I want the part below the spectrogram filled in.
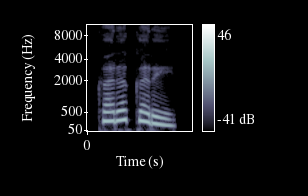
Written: ಕರಿಕಾರೆ

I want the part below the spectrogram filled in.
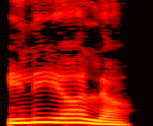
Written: ಇಲಿಯಾಲ

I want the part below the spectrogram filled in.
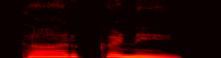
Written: ದೊರೆಗಾಣ್

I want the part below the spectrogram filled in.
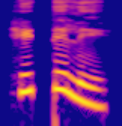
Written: ಹೊಟೇಲು

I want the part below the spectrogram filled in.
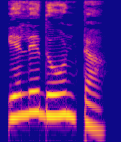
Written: ಎಲೆದೋಂಟ

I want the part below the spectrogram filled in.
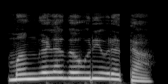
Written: ಮಂಗಳಗೌರಿವ್ರತ

